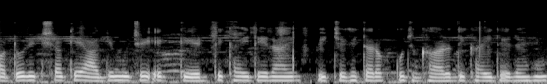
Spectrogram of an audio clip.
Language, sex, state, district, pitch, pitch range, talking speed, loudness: Hindi, female, Goa, North and South Goa, 180 Hz, 175-185 Hz, 210 wpm, -14 LUFS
